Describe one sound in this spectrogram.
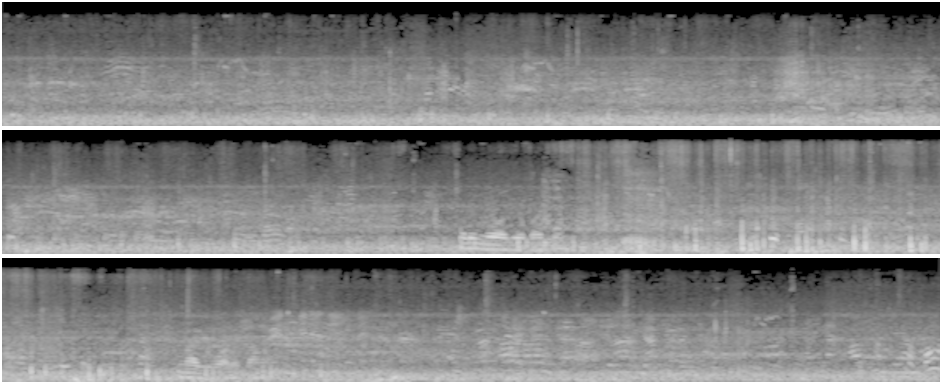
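A horse's hooves thud softly on grass at a trot.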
